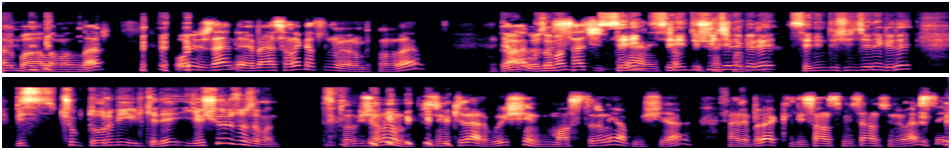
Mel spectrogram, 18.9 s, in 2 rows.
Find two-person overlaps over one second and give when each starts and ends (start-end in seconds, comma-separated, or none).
5.0-7.7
